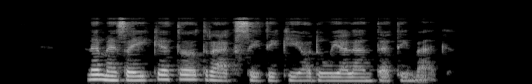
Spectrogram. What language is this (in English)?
Hungarian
